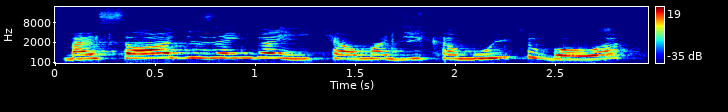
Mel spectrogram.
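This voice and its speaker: A woman's voice: sits high, moderate pace. A woman giving a casual live lesson, explaining step by step and often checking in with "né?" and "tá bom?". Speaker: educator giving a live class.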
